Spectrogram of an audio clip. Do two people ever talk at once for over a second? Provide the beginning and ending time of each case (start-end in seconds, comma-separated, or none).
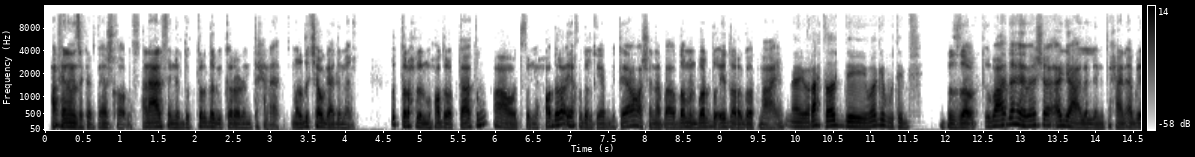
none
